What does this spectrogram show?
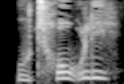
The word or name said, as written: utrolig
